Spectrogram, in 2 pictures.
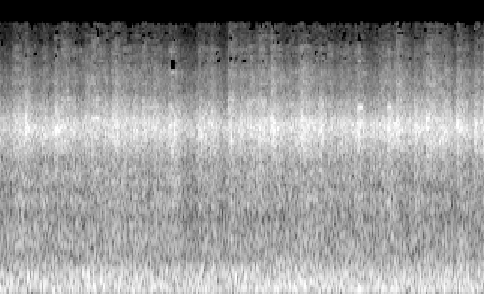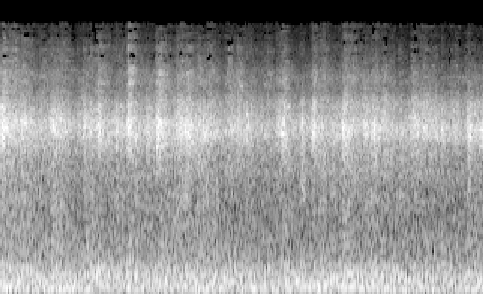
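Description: Freight train of tank wagons rolling past: a steady rumble of wheels on rail with a high hiss over it and faint scattered clacks.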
